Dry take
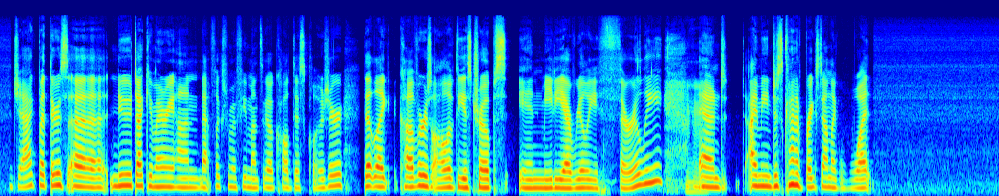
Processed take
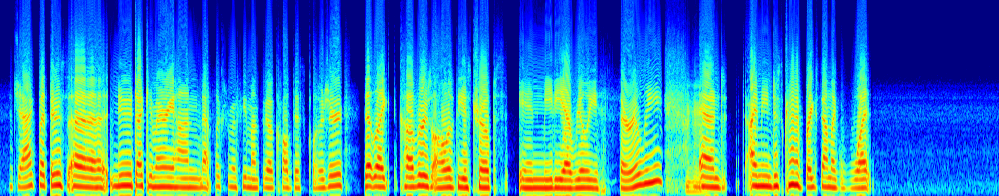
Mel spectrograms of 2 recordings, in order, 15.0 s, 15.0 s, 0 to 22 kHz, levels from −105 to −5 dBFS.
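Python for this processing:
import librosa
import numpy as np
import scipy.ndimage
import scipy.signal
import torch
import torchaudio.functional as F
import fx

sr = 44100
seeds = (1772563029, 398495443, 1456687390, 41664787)

y = scipy.signal.sosfilt(scipy.signal.butter(4, 2500.0, 'lowpass', fs=sr, output='sos'), x)
y = fx.leveller(y, sr, passes=2)
y = fx.transient(y, sr, attack_db=-6, sustain_db=6, at=(1.39, 3.62))
y = y * 10.0 ** (2.5 / 20.0)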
